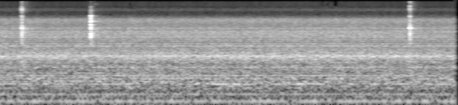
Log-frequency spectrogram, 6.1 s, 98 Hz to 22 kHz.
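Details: Lasko 1500 W, 12.5 A plug-in electric fan heater with thermostat, cold air in top, hot air out bottom, on concrete block and gray rug; steady even whoosh, only a couple of faint clicks, no rattles or scraping: normal running.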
